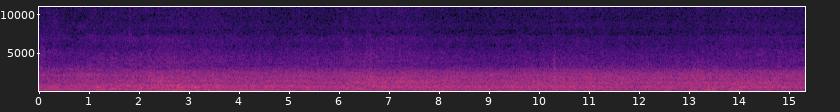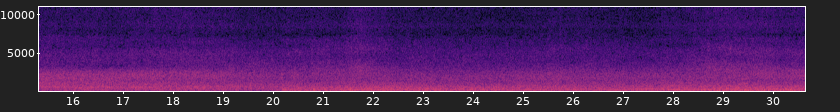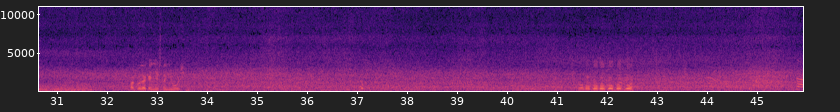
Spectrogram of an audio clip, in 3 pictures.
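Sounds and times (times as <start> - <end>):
surf washing onto beach: 0.0 - 45.9
wind on microphone: 12.2 - 14.3.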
